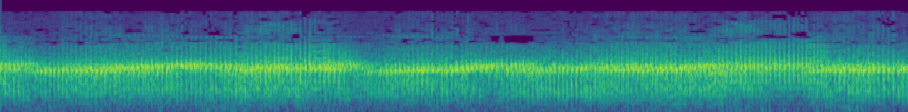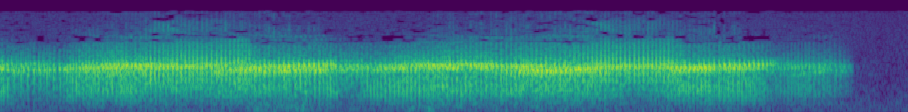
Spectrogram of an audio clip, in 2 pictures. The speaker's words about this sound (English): Well, this is a spectrogram which shows the chorusing of frogs in a healthy way. This is what they sound like.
